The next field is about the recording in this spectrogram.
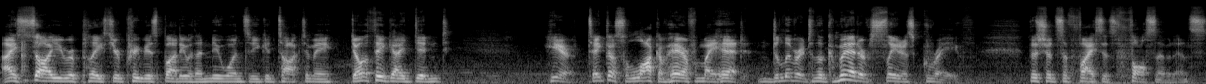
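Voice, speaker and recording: Putting on a character voice, a man speaks at a moderate pace with a fairly high pitch and ordinary pitch variation over clear background noise. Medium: game stream.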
